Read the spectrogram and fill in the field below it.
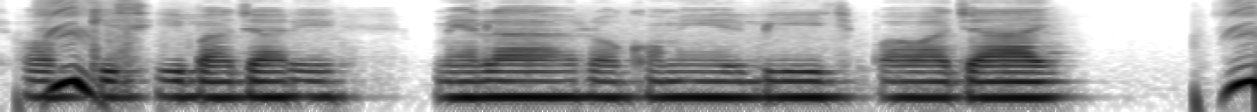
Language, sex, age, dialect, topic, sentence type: Bengali, male, 18-24, Jharkhandi, agriculture, statement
